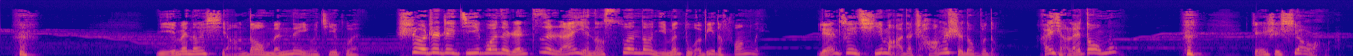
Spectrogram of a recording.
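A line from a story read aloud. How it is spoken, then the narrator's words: Cold sneer. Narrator (Chinese): 黑影冷笑道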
